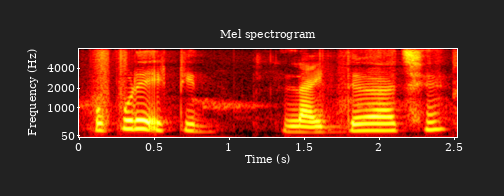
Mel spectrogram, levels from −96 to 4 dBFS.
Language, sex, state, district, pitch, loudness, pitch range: Bengali, female, West Bengal, Cooch Behar, 235 Hz, -15 LUFS, 225-285 Hz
